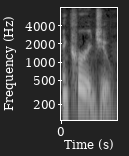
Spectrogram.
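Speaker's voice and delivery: soft, meek counsel with long pauses; soft-spoken and deferential, falling low at the end; gracious, meek appeal. Acted. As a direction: gently encourage the king, hushed and unhurried. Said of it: "very graciously and very meekly, Daniel says".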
